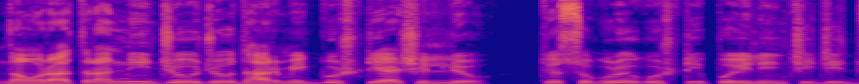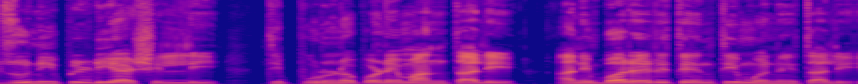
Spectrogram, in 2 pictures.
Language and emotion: Goan Konkani, neutral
